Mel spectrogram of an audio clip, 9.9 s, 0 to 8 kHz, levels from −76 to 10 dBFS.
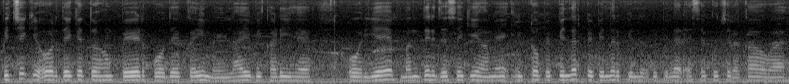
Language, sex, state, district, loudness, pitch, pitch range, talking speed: Hindi, male, Rajasthan, Bikaner, -21 LUFS, 145 Hz, 135-150 Hz, 195 wpm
